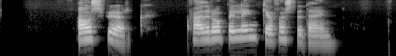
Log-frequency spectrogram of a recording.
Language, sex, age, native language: Icelandic, female, 40-49, Icelandic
